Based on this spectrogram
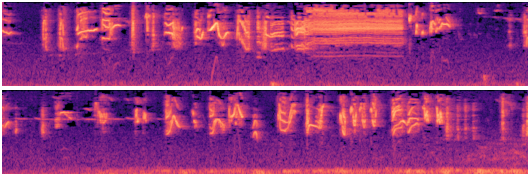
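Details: Eurasian siskin singing a fast twittering song of high chirps and trills, with a harsh buzzy wheeze held for about a second midway, then a thin drawn whistle among further twitters.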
